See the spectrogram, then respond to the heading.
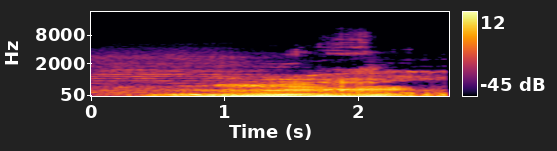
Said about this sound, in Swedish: För sista gången höjde Oden sitt spjut och vrålade sitt stridsrop.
